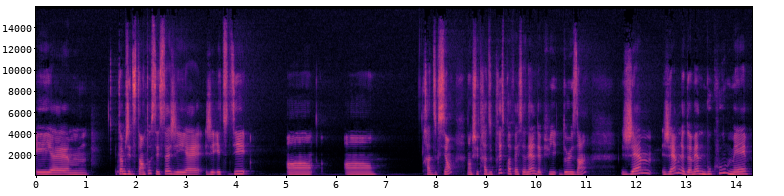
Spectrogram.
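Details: Adult woman who self-identifies as a person who stutters; stuttering.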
